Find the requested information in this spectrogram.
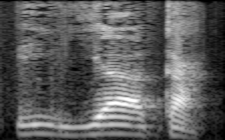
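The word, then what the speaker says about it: إياك: Para ahli qiraah sabaah dan jumhurul ulama membacanya dengan memberikan tasydid pada ya, yaitu pada kata iyaka ya, tasdid di huruf ya.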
